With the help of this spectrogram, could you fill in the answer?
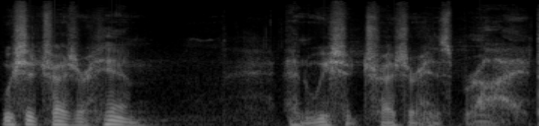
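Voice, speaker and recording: Speaking at a moderate pace, a man's very deep, low voice shows ordinary pitch variation. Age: 60s. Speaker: pastor. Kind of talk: sermon.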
